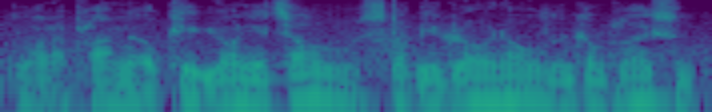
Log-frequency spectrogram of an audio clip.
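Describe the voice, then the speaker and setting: An actor playing a roguish, cheerful older mentor in a video game, speaking in a wry, breezy, mock-philosophical way. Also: male voice, a bass voice, fairly quick, vocal fry, noisy background. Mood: wry banter.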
